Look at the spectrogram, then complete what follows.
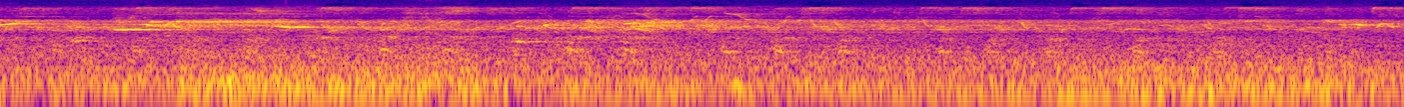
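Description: Birds chirping and chattering in quick, short calls over steady background noise.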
